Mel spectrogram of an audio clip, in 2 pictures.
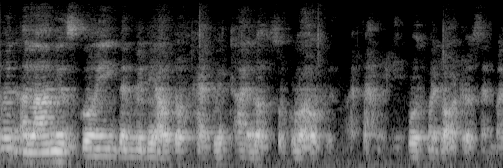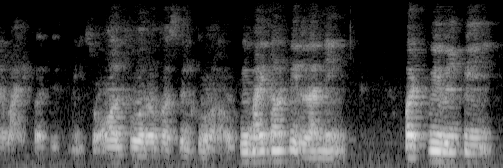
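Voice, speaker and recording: Man, from India, low-pitched, conversational public speech, dull distant sound. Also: darkish tone. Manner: conversational, with frequent fillers and asides. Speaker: speaker at a port day event. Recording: echoey hall, voice from far off, dull sound.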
